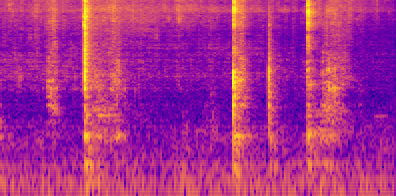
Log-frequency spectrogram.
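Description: A metal spoon stirring chicken broth and sour cream in a cooking pan, with a few sharp clinks against the side over a soft, steady sizzling background.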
